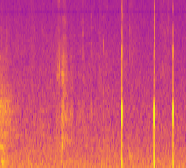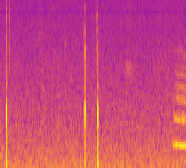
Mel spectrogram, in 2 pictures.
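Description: A house cat gives a short, low call near the end, with another just ending as it begins; between them it is quiet apart from six sharp clicks, in a run of four and then a quick pair.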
